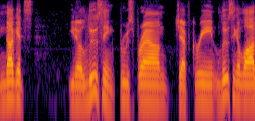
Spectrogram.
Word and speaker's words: Braun: Jr you have Christian Brock Brown spelled like Braun Christian Brown who could take over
